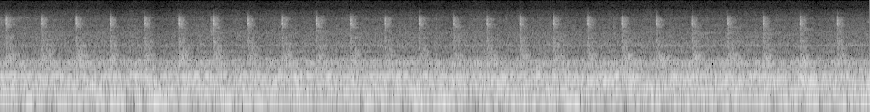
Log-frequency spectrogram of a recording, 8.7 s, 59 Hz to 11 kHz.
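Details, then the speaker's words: Cheap Chinese diesel heater at a cabin in late fall, set at 19–20 °C, 11 V, unit output 148 °C. Crisp fuel-pump ticks about three per second over a steady fan roar as the H setting is raised; it runs normally and blows heat. "it definitely gets faster and slows down once we turn it down there so I'll sort it out guys I'm just happy it's working we've got it kind of sorted out here we're blowing heat now"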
